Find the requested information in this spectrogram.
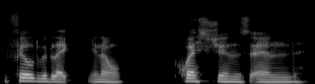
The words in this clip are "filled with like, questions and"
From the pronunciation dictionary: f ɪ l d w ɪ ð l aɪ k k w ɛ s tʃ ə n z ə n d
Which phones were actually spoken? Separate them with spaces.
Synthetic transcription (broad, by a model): f ɪ l d w ɪ ð l aɪ k k w ɛ s tʃ ə n z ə n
